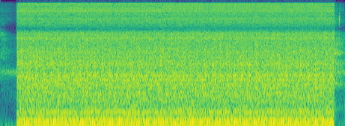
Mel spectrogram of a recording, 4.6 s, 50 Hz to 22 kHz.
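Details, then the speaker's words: Nissan Navara with VG30 V6 at nearly 250,000 km, idling; quick light tapping about four per second over an even idle, top-end tick; sump and rocker covers inspected without finding source, lifter replacement considered, cause unconfirmed. "In this episode, we are working on the Navara again, trying to work out this tapping noise that it's making."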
